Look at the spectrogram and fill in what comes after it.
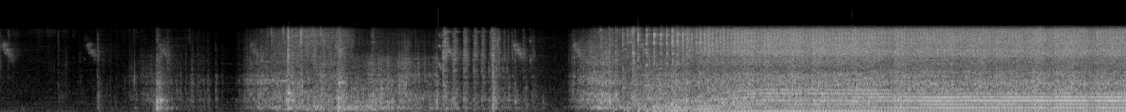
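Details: Toro lawn mower started after a carburetor replacement and a new air filter: a few pulls, then the engine catches and climbs to a steady, smooth high buzz that holds even. It runs healthy.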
